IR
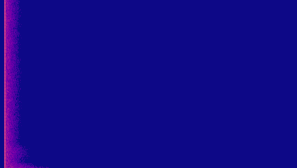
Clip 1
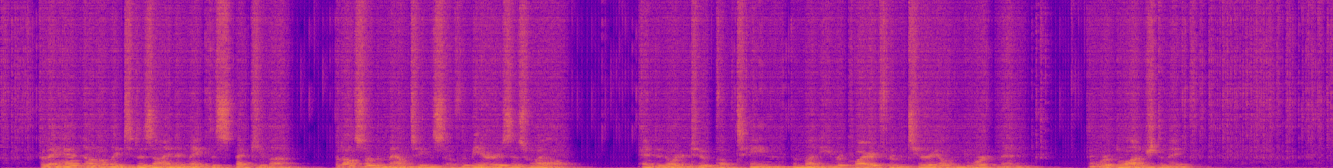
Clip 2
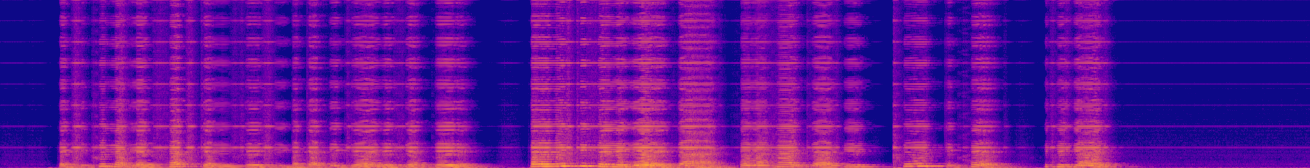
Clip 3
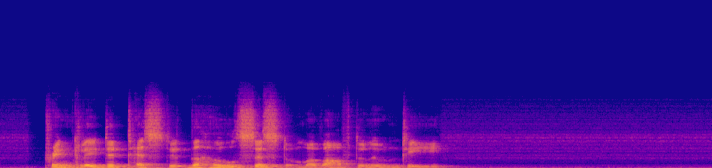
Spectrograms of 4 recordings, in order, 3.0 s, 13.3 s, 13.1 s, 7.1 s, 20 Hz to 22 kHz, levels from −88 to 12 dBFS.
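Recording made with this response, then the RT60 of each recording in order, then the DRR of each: 3; 0.45, 0.50, 0.50 seconds; −11.5, −2.0, 5.0 decibels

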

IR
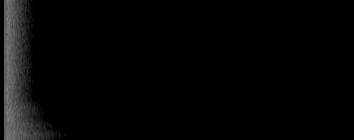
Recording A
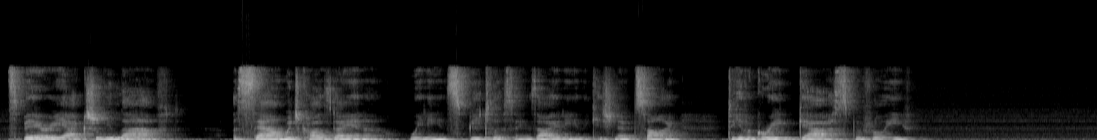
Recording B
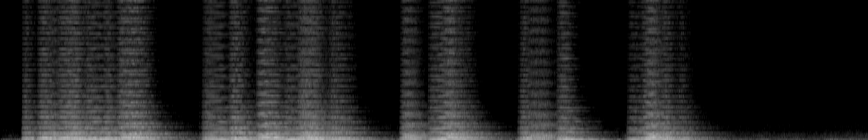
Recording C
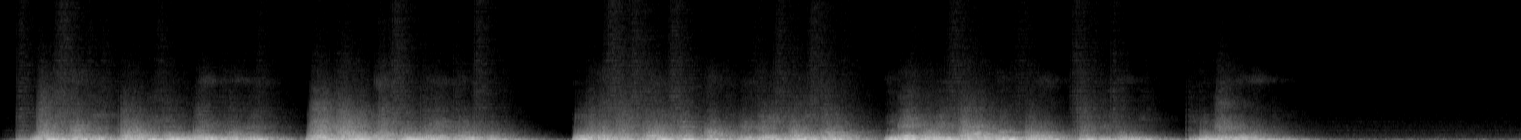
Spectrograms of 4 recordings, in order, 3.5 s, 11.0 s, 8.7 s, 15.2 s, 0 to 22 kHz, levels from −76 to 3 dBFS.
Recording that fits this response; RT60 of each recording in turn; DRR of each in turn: B; 0.65, 0.95, 1.3 seconds; 4.5, −11.0, −9.0 decibels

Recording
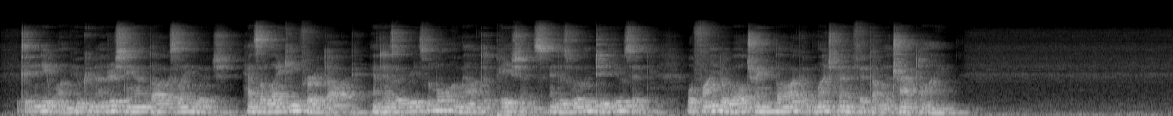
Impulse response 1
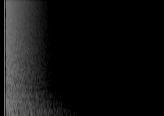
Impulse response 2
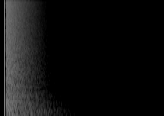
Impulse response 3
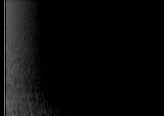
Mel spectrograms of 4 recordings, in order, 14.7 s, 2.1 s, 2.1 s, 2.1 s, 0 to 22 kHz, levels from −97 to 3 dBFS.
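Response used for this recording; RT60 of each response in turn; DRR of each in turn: 2; 0.80, 0.80, 0.80 seconds; −6.0, −2.0, 4.0 decibels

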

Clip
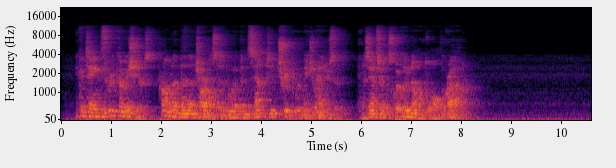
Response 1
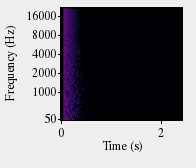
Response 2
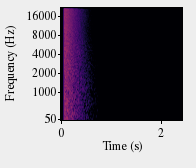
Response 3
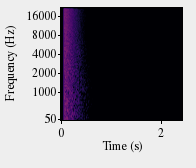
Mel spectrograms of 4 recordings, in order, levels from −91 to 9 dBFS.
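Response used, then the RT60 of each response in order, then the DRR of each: 2; 0.95, 0.95, 0.95 seconds; 5.0, −10.0, −2.0 decibels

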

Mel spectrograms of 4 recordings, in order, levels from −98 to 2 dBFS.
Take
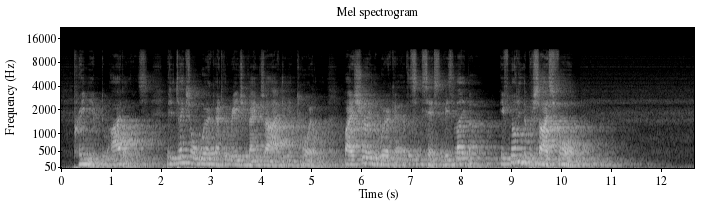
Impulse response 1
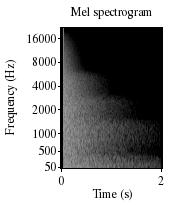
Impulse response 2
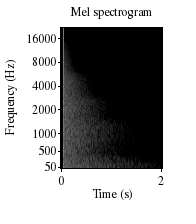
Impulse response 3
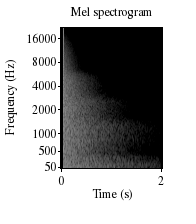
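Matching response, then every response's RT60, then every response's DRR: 2; 2.1, 2.1, 2.1 seconds; −19.0, 0.0, −9.5 decibels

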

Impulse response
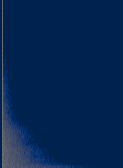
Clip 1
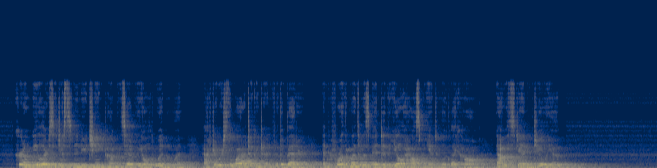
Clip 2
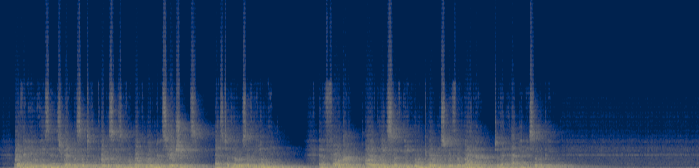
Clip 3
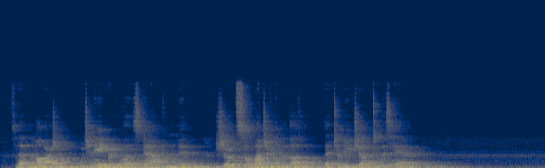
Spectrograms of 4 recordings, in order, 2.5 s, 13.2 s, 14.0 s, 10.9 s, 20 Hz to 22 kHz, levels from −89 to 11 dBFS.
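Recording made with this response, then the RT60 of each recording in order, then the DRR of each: 2; 2.1, 2.1, 2.1 seconds; 0.5, −5.0, −15.0 decibels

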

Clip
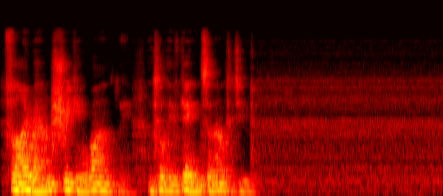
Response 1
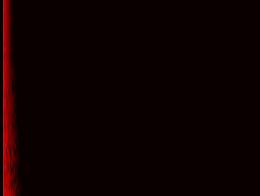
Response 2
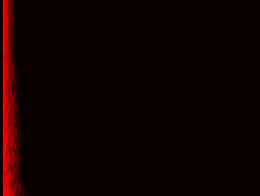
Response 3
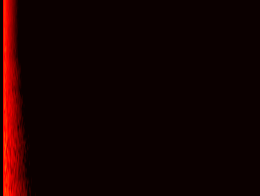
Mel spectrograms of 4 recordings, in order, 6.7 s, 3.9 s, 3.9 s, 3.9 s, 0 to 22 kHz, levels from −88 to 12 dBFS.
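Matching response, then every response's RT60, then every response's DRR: 3; 0.50, 0.50, 0.50 seconds; 3.0, −3.0, −12.5 decibels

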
